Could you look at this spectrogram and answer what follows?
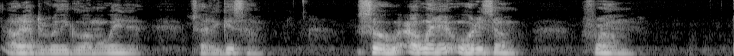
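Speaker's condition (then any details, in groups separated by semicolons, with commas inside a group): Cerebral palsy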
